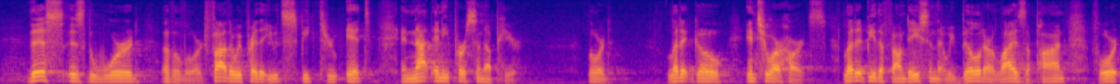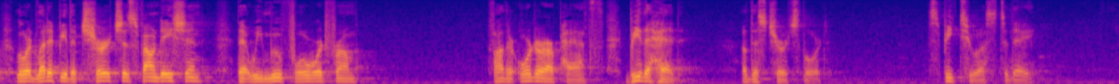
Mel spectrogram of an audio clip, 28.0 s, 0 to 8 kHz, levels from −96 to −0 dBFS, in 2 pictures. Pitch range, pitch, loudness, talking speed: 105-120 Hz, 110 Hz, -26 LUFS, 145 wpm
